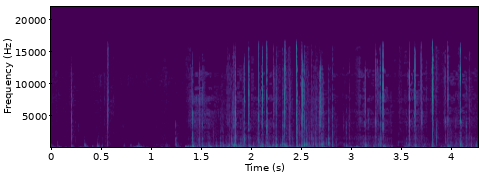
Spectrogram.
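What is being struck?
Plastic bag over a metal mesh strainer.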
